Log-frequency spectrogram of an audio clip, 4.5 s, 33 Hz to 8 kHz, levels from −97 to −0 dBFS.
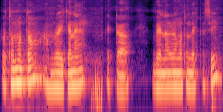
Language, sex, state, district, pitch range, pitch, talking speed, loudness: Bengali, male, Tripura, Dhalai, 115-140 Hz, 125 Hz, 95 wpm, -18 LUFS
